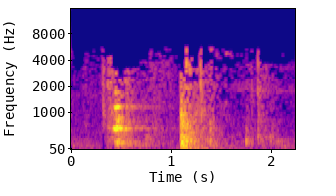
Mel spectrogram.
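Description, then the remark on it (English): A heavy door into an old artillery gun building creaks open with a short groaning squeal, then lands with a solid thud, followed by a fainter knock as it settles. No talking. “Well, we'll make our way in through one of the doors here.”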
